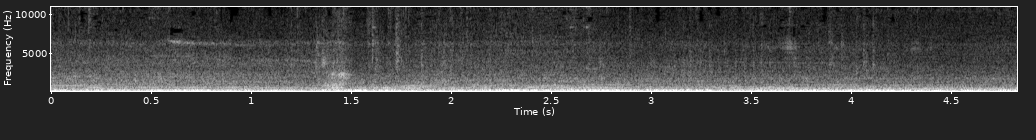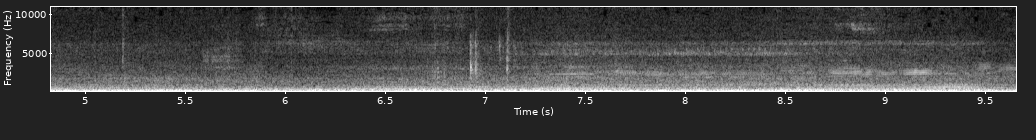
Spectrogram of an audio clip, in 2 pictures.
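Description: Honda Civic EK hatchback's engine running at speed on track. Its pitch dips and wavers over the first few seconds, then holds steady.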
